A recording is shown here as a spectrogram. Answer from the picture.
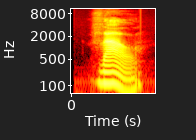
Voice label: "vow", spelling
